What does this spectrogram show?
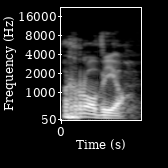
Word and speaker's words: Rovio: Can you please pronounce Rovio again? Rovio.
